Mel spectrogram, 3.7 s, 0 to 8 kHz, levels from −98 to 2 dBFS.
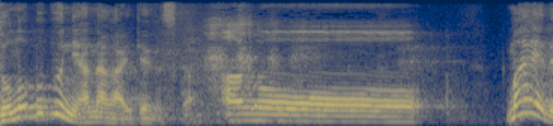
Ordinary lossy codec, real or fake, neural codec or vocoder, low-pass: none; real; none; 7.2 kHz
